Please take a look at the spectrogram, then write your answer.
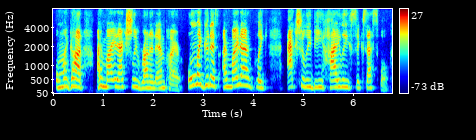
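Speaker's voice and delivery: excited disbelief. Retold or imitated. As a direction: gush like you just realized it. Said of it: "I'm like".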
